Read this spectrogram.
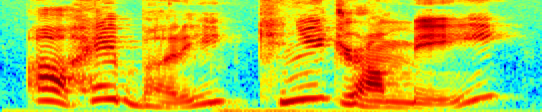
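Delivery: put-on high, bright coaxing to a toddler; sing-song parent voice. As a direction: coo it like talking to a two-year-old. Sweet talking to toddler.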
